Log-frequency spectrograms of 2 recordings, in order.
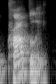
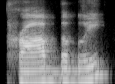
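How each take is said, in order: First: The second syllable is dropped entirely. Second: The second syllable is fully pronounced. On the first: "it can be reduced to probably. And the second syllable is gone again" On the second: "stressed on the first syllable"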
